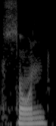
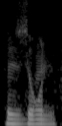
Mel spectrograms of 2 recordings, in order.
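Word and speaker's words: Sonne: In German, S has the sound of Z. So it's not son, it's zone. Zone, which is sun in English.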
